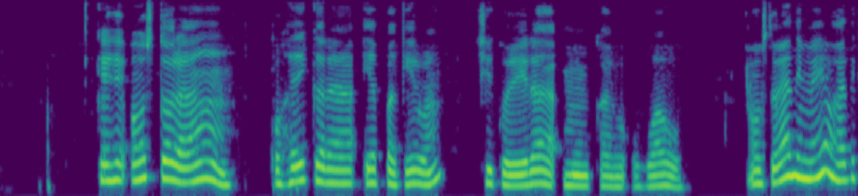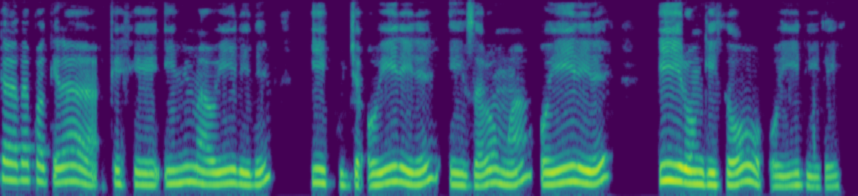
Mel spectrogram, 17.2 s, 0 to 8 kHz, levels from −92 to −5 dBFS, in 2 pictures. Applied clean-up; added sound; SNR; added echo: none; none; none; none.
